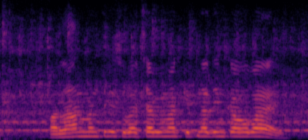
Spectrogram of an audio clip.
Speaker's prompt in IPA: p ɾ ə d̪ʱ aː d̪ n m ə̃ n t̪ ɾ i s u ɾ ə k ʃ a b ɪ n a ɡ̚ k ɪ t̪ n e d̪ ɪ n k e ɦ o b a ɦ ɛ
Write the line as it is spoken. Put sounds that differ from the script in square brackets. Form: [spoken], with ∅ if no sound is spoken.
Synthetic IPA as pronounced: p ɾ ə d̪ʱ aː [∅] n m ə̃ n t̪ ɾ i s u ɾ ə k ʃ a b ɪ [m] a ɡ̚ k ɪ t̪ n [a] d̪ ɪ n k [a] ɦ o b a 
